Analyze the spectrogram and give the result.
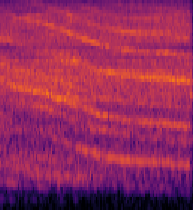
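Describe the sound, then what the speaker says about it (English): A drill bores into a bale of hay made from failed drought crops, giving a steady, loud, high-pitched grinding whir that holds unbroken for a couple of seconds up close, with no talking. "He drills into a bale to get samples to test for nitrates."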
